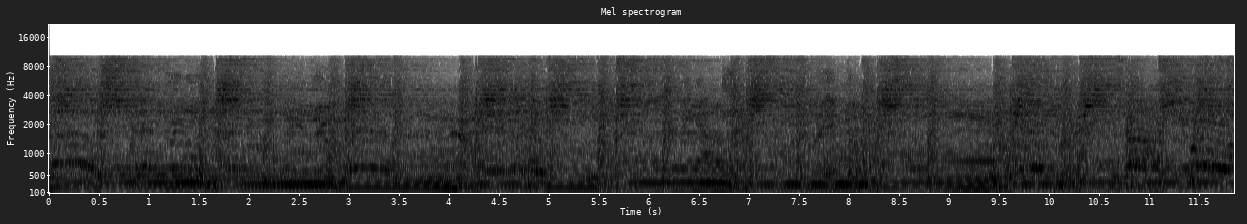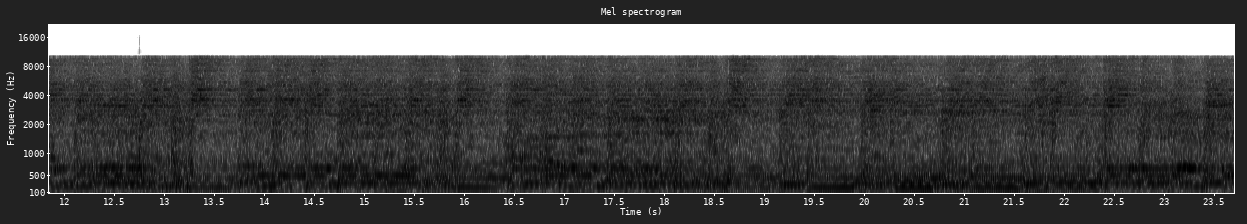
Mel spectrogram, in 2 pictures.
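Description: Live rock band playing loudly on drum kit and electric guitar, a steady, continuous wall of sound.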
